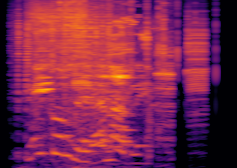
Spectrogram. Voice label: robot human female greetings; Stellaris; synthetic dawn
